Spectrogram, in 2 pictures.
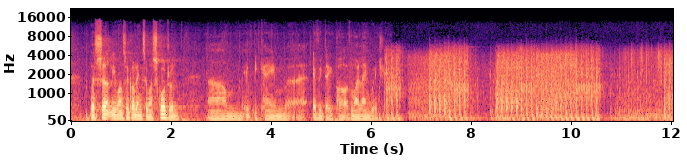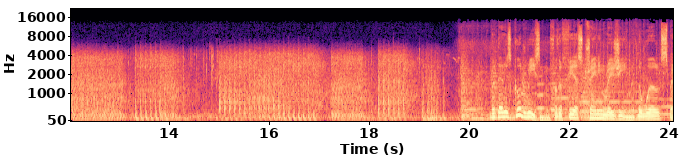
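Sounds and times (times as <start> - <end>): automatic rifle fire: 6.3 - 19.6.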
